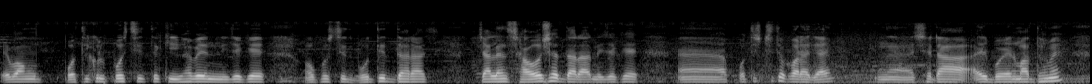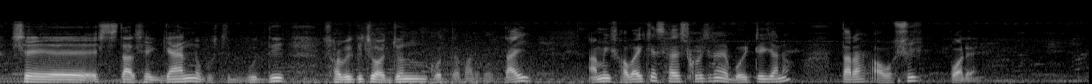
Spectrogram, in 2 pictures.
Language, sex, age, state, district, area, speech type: Bengali, male, 30-45, West Bengal, Howrah, urban, spontaneous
